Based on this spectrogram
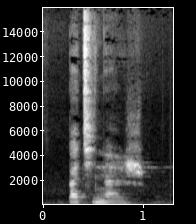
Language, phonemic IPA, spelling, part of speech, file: French, /pa.ti.naʒ/, patinage, noun, LL-Q150 (fra)-patinage.wav
- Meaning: 1. skating: ice-skating 2. skating: roller skating 3. loss of traction (of a motor vehicle)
